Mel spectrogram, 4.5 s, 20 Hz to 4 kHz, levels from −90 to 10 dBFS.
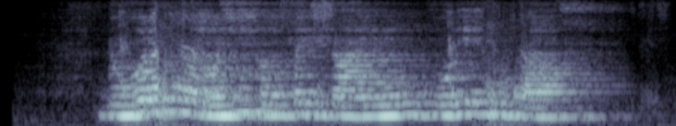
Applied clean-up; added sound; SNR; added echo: neural separator model SepFormer DNS4.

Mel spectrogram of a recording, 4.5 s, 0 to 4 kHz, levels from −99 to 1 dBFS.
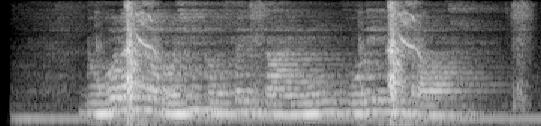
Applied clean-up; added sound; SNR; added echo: none; Sneeze / Cough; 1 dB; reverberation time 1.1 s.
